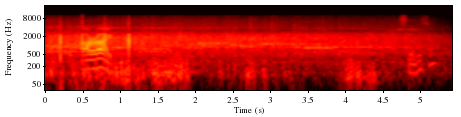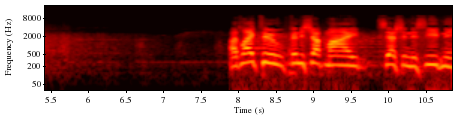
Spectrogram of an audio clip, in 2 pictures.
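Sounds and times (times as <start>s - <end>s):
audience applause: 0.0s - 6.1s
speech: 0.5s - 1.2s, 7.9s - 10.8s.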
